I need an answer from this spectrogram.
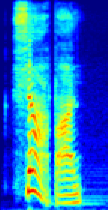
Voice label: "xia4 ban1", Chinese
